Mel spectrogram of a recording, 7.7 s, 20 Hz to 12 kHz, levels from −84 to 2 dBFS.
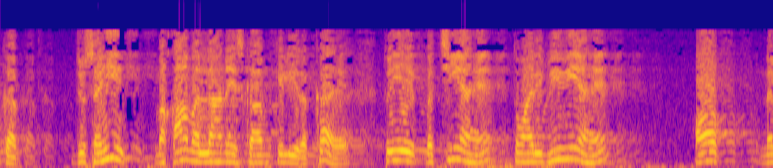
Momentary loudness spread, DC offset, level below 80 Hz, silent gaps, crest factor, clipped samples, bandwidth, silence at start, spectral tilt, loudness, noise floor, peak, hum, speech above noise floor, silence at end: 11 LU; under 0.1%; -34 dBFS; none; 12 dB; under 0.1%; 6.6 kHz; 0 s; -4.5 dB/octave; -11 LUFS; -33 dBFS; 0 dBFS; none; 22 dB; 0 s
